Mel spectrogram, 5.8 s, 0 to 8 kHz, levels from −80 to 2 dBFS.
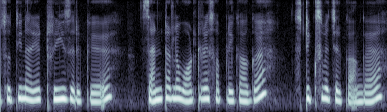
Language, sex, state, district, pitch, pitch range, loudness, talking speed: Tamil, female, Tamil Nadu, Nilgiris, 235 Hz, 205-250 Hz, -12 LUFS, 95 wpm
